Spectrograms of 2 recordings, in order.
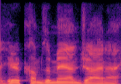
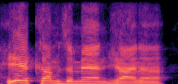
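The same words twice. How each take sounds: First: Said in the usual way. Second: Drawn out, louder, higher, HERE leaned on; slow emphatic repeat. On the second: Shown as a demonstration. Mocking the man to the co-host, slow and emphatic. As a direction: repeat "Here comes a mangina" slowly, weight on "Here".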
